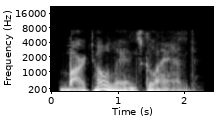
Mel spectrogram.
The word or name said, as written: bartholins gland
